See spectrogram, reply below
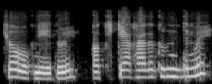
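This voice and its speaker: A woman's voice: very high voice, fairly even intonation, racing, dry recording. A young woman voicing a possessive, domineering young husband who gives orders in an amateur fan dub. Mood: bossy. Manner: commanding, repeats orders.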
